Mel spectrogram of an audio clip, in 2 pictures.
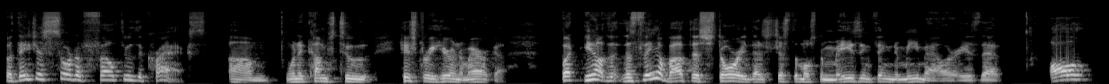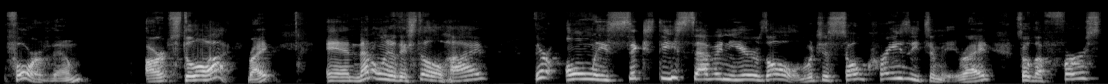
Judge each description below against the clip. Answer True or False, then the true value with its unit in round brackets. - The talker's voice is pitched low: False (200 Hz)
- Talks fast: False (185 wpm)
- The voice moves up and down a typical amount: False (8.8 semitones)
